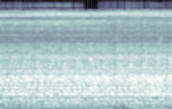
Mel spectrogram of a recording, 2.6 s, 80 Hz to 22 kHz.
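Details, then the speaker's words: Mercedes CL65 AMG twin-turbo V12 with the engine running: a loud, constant, unchanging hiss from the ABC hydraulic suspension, which won't raise the car; no pressure reaching the main valve block is suspected. "the engine is running that didn't actually do anything it still won't raise the car up but listen to this hissing noise"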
